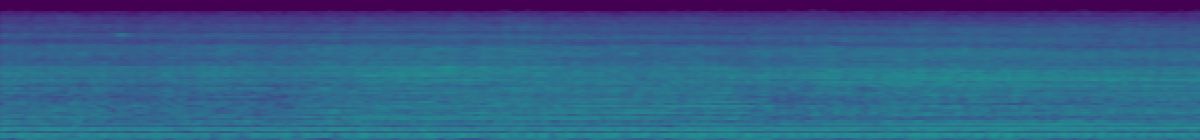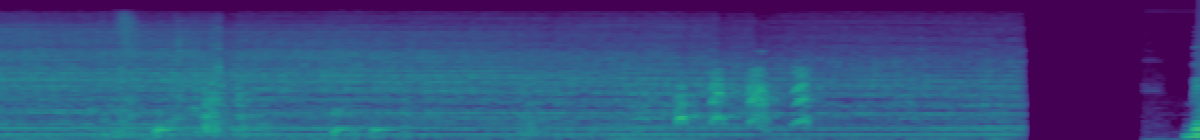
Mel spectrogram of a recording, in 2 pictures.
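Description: A steady, even machine-like hum with several evenly spaced tones, joined by a few short sharp sounds around seven seconds and again near ten seconds; it cuts off abruptly shortly before the end.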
